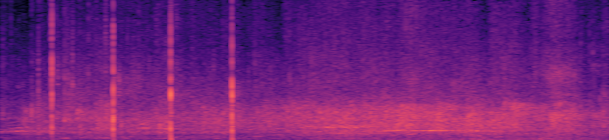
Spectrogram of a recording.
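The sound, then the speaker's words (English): An audience bursts into sustained applause and cheering for people coming up front for a five-minute cooking challenge, opening with a few sharp, distinct claps before settling into a steady wash of clapping. “You're going to have to cheer them on because you saw how timid they were to be up front.”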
